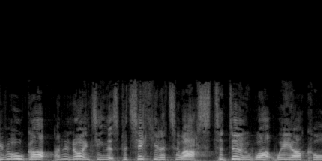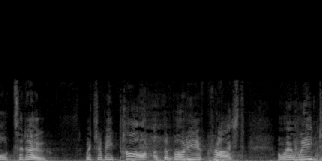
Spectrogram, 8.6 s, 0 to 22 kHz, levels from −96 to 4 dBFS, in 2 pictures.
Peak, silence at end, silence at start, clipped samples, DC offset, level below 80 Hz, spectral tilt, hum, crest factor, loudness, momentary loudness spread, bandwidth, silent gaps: -14 dBFS; 0 s; 0 s; under 0.1%; under 0.1%; -54 dBFS; -5.5 dB/octave; none; 18 dB; -31 LUFS; 11 LU; 11 kHz; none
